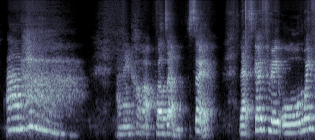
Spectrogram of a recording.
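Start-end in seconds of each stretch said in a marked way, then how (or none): 0.5-1.5 long falling "haah" sigh; audible exhale. Shown as a demonstration. Teacher ends the curled-up pose, audible exhale. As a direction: breathe out with a sighed haah. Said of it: "take a breath in".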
